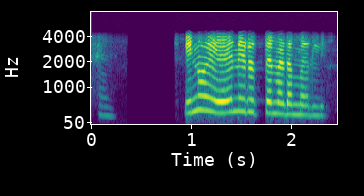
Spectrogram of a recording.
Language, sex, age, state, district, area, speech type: Kannada, female, 18-30, Karnataka, Bellary, urban, conversation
